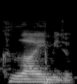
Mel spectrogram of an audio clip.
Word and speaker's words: climb: 오케이, 그러면 아이는 I, P는 소리가 안 나니까 climb이죠.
